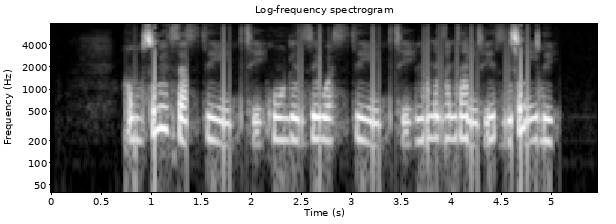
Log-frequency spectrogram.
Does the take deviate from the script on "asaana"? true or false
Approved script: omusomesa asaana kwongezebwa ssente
true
